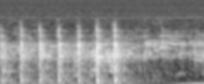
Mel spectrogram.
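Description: A rapid run of seven sharp strikes, about five a second, stopping a little past a second in.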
